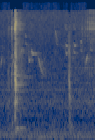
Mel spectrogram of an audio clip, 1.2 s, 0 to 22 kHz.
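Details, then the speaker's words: Farm rover with 24 V charger, batteries only partly charged: two sharp dry clicks about 0.7 s apart as drive starts, smooth and controllable; controller relay clicking on normally. "I think it is extremely controllable very smooth and has a little sort of a you can hear the relay clicking on and off when it starts so"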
